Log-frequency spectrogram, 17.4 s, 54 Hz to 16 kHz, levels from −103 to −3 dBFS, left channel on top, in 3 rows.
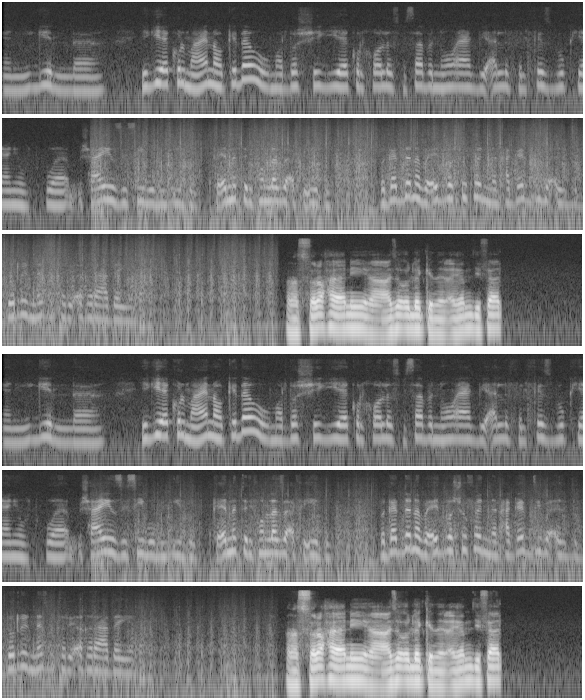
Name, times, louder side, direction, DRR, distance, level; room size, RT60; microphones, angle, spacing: voice 1, 0.0-13.0, right 1 dB, 20° right, 6.2 m, -34 dB
sound 1, 6.7-14.4, left 4 dB, 35° left, 1.7 m, -40 dB
voice 2, 14.5-16.6, right 2 dB, 45° right, 1.9 m, -17 dB
head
